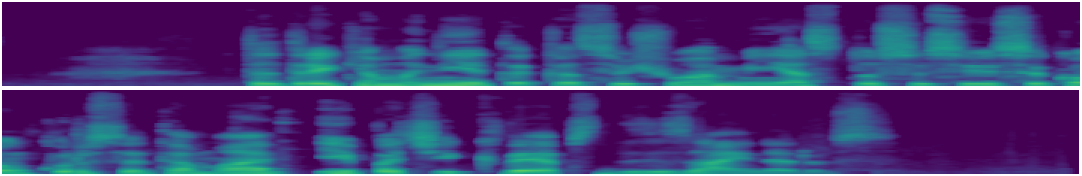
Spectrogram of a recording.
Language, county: Lithuanian, Vilnius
